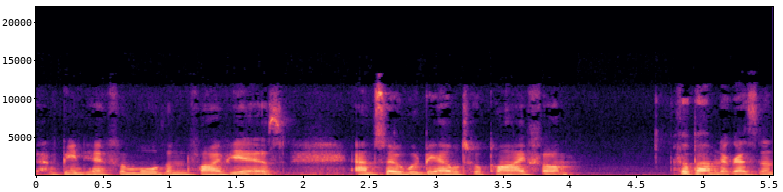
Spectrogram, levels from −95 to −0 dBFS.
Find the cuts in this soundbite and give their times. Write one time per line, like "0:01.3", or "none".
none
